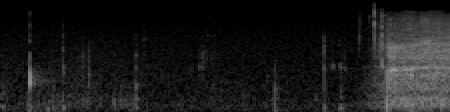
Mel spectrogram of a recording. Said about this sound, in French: ils continue de grignoter, la soirée se déroule.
